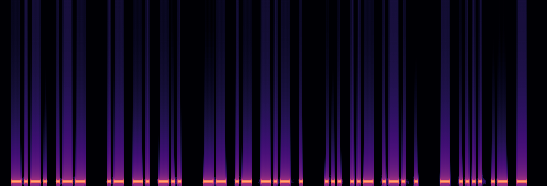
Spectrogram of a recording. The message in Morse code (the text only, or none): CW AND MAKE SURE THAT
